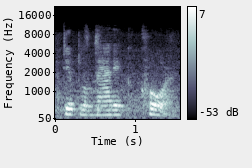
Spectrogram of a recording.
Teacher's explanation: So diplomatic corps. That P we don't pronounce.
